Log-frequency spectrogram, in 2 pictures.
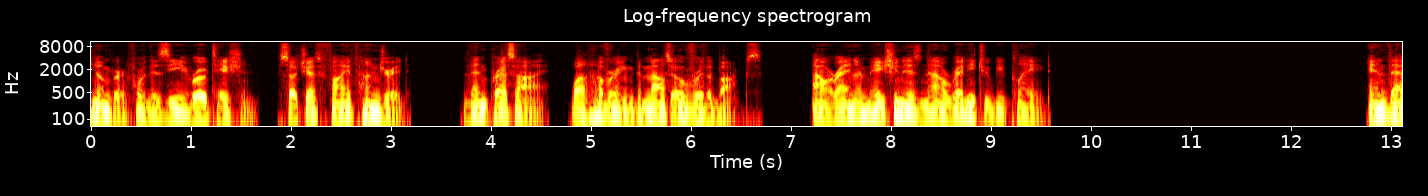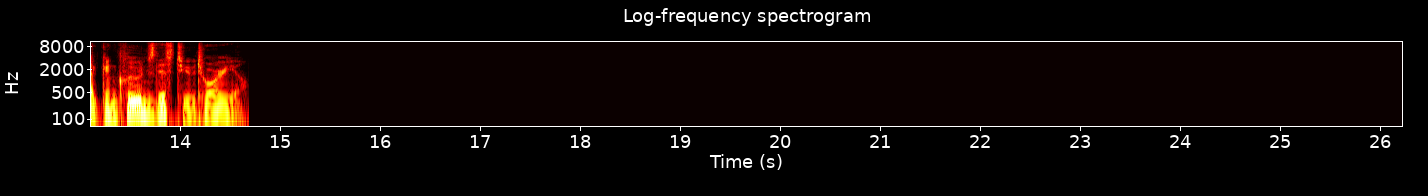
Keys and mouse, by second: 5.2 0, 6.9 i, 16.5-17.5 middle drag, 22.6 click, 24.0 click.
